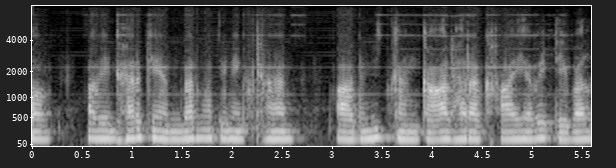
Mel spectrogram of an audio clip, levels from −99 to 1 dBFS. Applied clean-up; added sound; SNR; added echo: neural separator model SepFormer DNS4.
